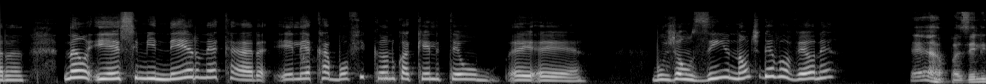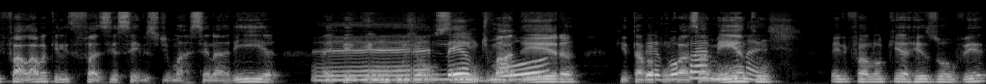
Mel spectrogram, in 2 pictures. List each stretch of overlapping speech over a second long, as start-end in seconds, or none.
13.0-15.4, 16.3-17.7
